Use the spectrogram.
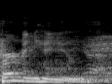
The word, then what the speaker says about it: Birmingham: correct here no no we're all about the ham Birmingham yeah okay uh got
